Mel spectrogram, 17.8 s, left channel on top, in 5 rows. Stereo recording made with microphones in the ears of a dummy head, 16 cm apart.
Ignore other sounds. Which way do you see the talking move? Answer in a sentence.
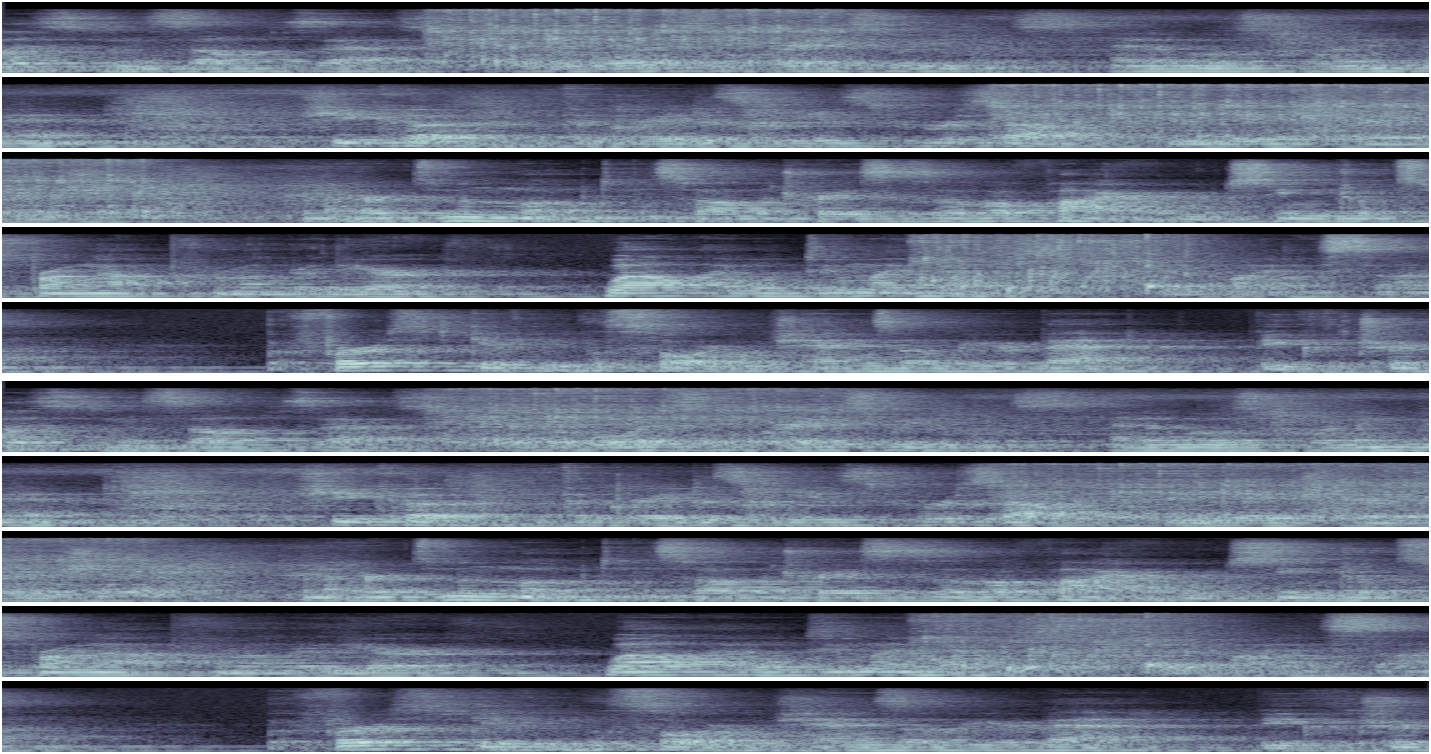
You can hear the talking move from right to left.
